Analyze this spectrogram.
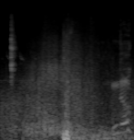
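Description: A heavy hammer strikes the ground with a loud thud.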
